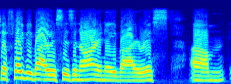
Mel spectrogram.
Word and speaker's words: flavivirus: Now, being based in South Florida, those in South Florida are familiar with something called a flavivirus, if I pronounced that correctly, and that would correct.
